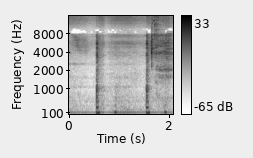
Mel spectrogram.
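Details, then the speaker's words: Simulated heartbeat from an auscultation practice app, about 60 a minute: a loud, sharp first heart sound followed by a softer second sound. "también los sonidos del corazón de intensidad reducida así como el primer sonido fuerte"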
